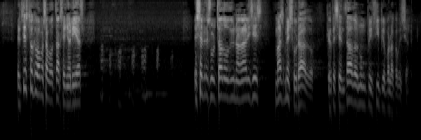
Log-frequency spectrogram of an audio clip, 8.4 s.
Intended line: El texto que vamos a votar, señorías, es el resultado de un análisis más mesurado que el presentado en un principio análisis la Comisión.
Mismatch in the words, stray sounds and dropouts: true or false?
true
